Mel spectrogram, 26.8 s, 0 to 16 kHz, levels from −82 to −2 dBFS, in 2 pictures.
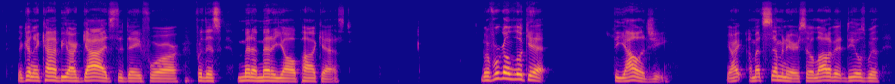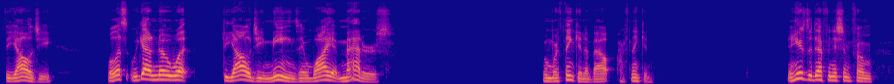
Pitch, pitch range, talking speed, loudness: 145 Hz, 130-165 Hz, 130 wpm, -25 LUFS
